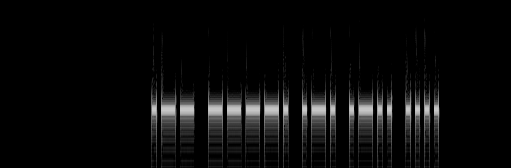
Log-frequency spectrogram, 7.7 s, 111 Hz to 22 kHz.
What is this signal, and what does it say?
Morse code, heard as a keyed tone, about 17 wpm, 700 Hz. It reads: W9RLH
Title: USA Call Signs - 5 Characters - Repeated 2x - 17wpm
